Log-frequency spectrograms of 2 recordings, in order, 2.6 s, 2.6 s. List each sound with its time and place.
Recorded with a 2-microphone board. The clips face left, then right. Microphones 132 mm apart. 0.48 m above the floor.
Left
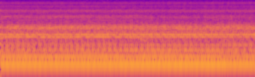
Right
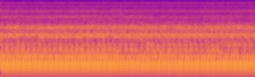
Only background noise.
